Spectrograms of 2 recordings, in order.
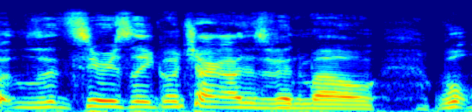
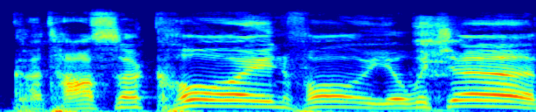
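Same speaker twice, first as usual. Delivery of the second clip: slow sing-song; 3 semitones higher, 3 dB louder, much slower than usual. Acted. Quoting the Witcher song.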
